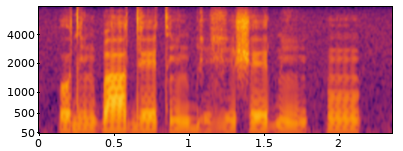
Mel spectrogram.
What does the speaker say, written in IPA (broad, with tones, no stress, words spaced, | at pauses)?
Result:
ʊ˦dĩ˦ɡ͡baː˦ deː˦tĩ˨ ɡ͡bi˨ɣi˦ʃeː˦ɓĩ˨ | ũ˦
